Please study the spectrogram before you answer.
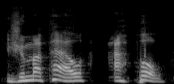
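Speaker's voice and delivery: deliberate, flat classroom-video delivery; flat lesson-video voice. Acted. Co-host mimicking a French class video, flat. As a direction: imitate a stilted language tape. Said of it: "it's very flat".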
